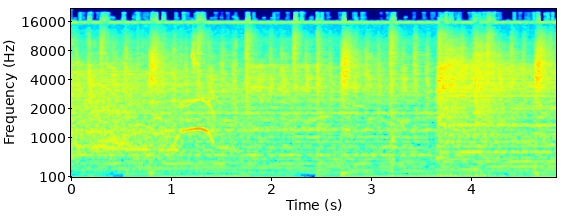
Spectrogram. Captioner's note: crowd cheering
